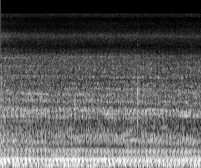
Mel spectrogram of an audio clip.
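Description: A vehicle engine labors hard while climbing a steep zigzag road near Poblacion, Magsaysay, Occidental Mindoro, a steady rough drone with no break, close and fairly loud, with no talking over it.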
